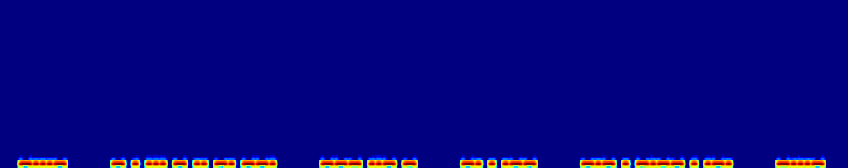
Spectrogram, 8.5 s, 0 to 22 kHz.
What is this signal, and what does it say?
Morse code, heard as a keyed tone, about 36 wpm, 700 Hz. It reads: <BT> TESTING OUT NEW KEYER <BT>
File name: UK MASTER QSOs TRAINING / 35WPM / UK MASTER QSOs 0041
